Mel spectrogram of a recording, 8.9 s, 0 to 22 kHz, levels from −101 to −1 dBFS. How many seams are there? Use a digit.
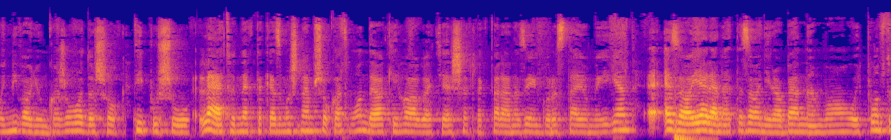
0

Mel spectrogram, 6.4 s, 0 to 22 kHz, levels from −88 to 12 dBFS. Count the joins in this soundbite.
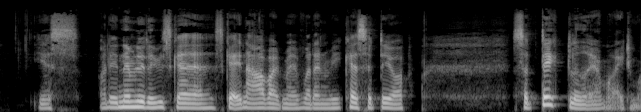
1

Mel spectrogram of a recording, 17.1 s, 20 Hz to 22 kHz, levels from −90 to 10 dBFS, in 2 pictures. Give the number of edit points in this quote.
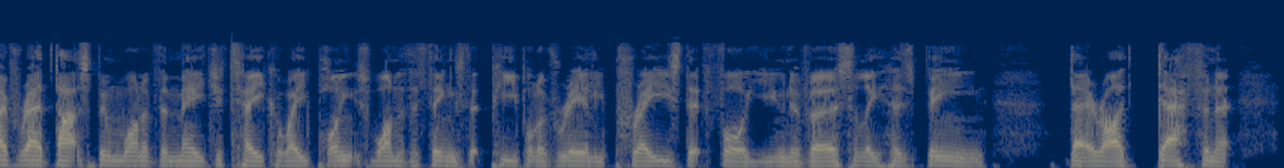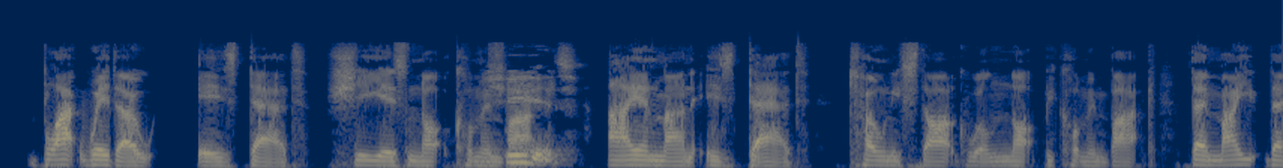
0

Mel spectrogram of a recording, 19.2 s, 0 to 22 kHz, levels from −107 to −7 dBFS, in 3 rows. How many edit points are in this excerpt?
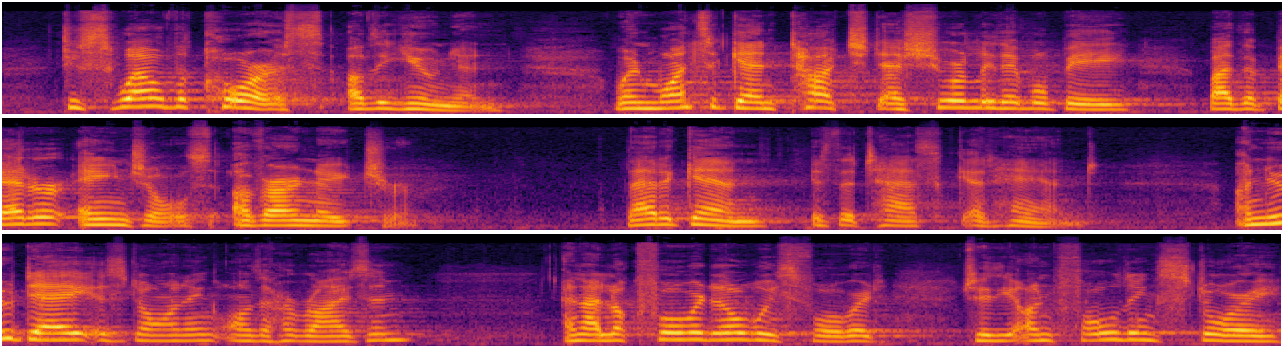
0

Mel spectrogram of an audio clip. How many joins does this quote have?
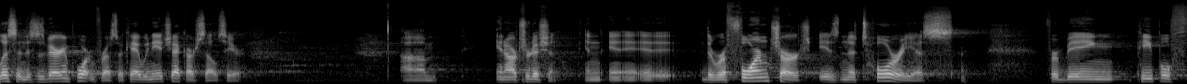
0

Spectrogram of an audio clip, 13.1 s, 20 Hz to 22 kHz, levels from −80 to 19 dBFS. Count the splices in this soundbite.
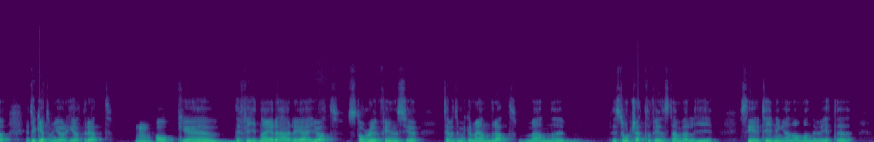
1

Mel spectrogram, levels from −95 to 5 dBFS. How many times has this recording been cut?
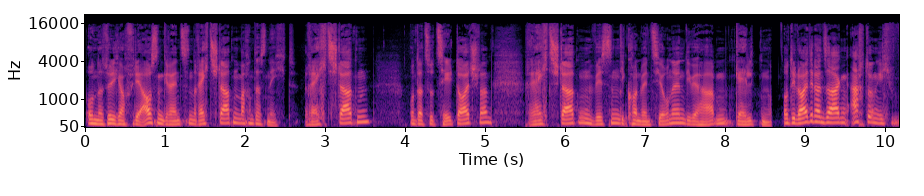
2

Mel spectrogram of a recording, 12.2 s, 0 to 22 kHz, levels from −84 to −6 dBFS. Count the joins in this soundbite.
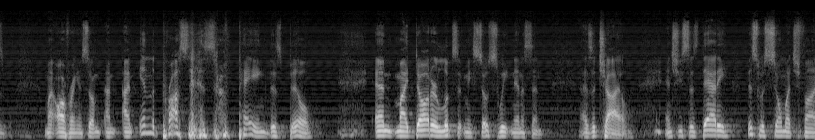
0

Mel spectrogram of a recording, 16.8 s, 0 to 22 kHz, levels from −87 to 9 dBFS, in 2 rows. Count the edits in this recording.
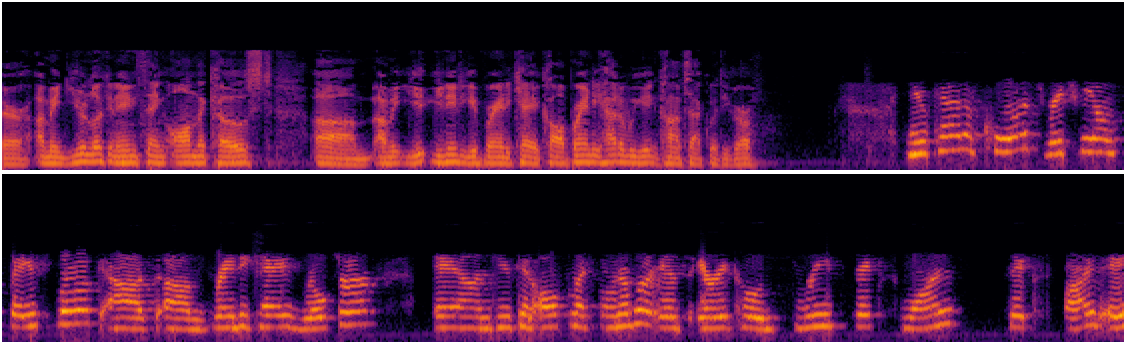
1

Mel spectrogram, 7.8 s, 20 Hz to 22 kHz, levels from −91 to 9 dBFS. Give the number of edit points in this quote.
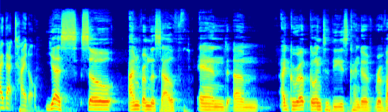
1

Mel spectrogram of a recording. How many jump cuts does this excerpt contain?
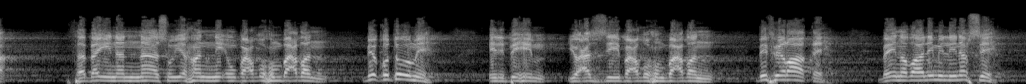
1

